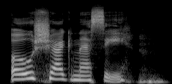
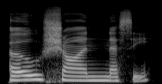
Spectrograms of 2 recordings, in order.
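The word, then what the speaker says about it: O'Shaughnessy: O'Shaghnessy.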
